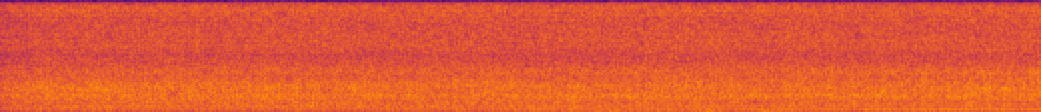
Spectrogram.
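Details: Pool pump at spring opening, restarted after a leaking fitting was tightened; steady electric motor hum with constant tone and rushing water; primed, building pressure, running normally.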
